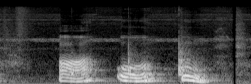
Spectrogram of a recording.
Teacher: যে সমস্ত মৌলিক স্বরধ্বনিগুলি উচ্চারণ করার সময় আমাদের জিহ্বা পিছনের দিকে সরে আসে। যেমন এখানে অ, ও, উ এই তিনটি মৌলিক স্বরধ্বনি উচ্চারণ করার সময় আমাদের জিহ্বা পিছনের দিকে সরে যায়, সেই জন্য অ, ও, উ এই তিনটি ধ্বনি হচ্ছে পশ্চাৎ স্বরধ্বনি।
